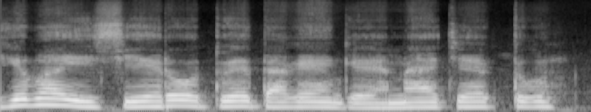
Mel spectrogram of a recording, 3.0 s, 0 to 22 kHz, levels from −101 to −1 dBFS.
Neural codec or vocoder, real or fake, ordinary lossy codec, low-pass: codec, 44.1 kHz, 7.8 kbps, Pupu-Codec; fake; none; none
